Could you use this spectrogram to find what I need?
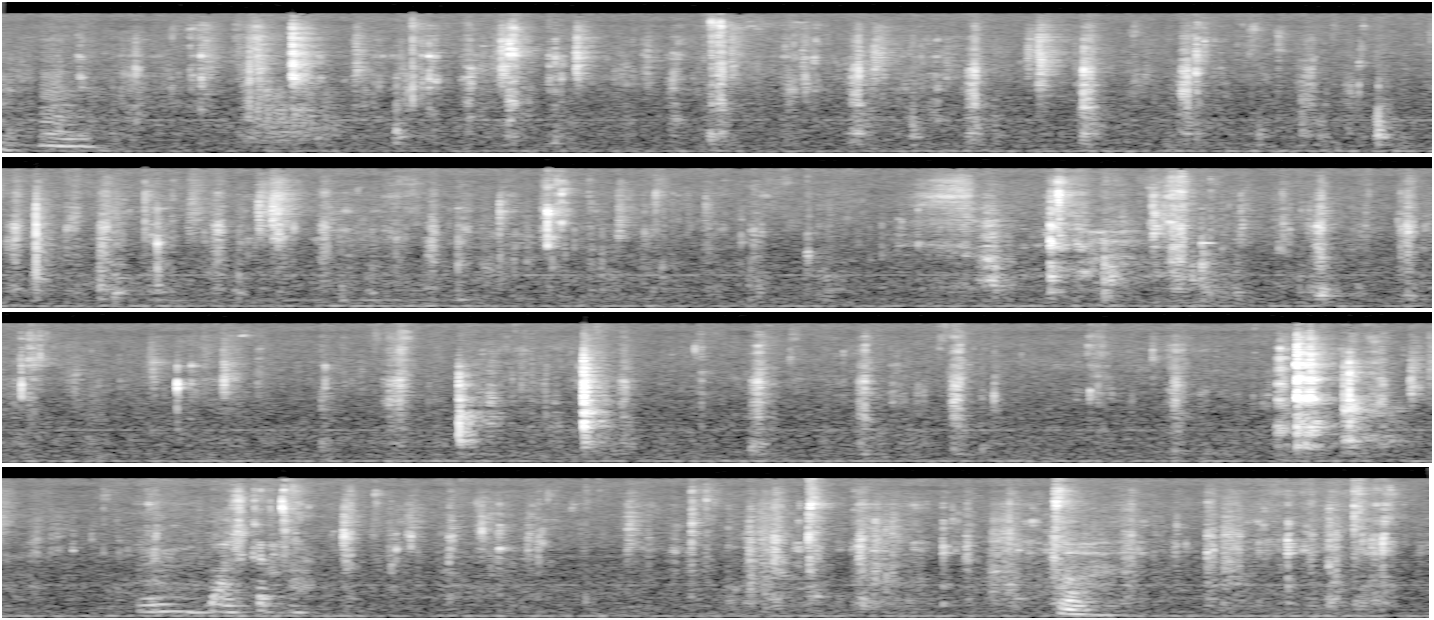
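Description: A man and a woman chew and slurp food close by.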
